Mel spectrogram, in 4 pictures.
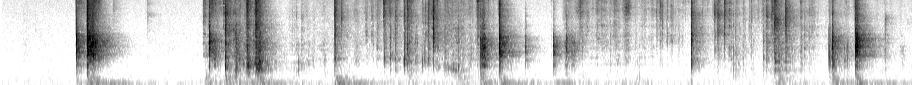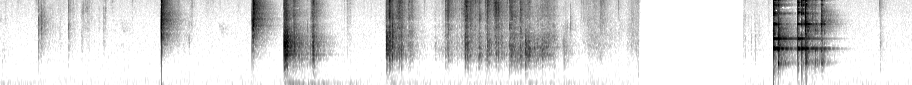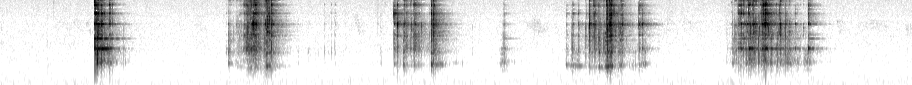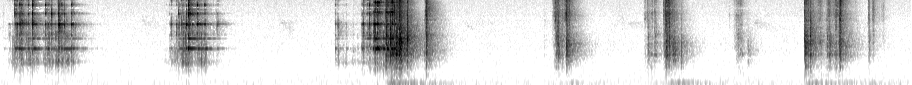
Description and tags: Various sounds with ice cubes.
ice-sounds, ice-cubes, ice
